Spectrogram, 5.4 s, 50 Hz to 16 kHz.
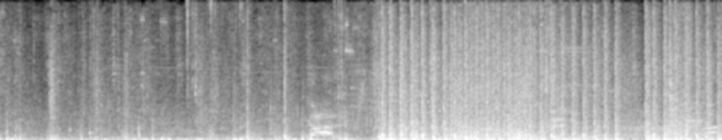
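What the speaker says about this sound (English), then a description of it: "These guys shooting at me." Enemy gunfire in the shooter game The Division 2, rapid cracking bursts and automatic fire rattling in quick succession, denser and louder in the second half, over a low background rumble.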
